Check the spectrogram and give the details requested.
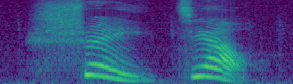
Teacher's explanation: Both of these syllables have a fourth or falling tone.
